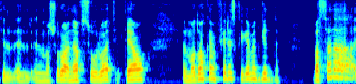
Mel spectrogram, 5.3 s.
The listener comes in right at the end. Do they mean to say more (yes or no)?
yes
